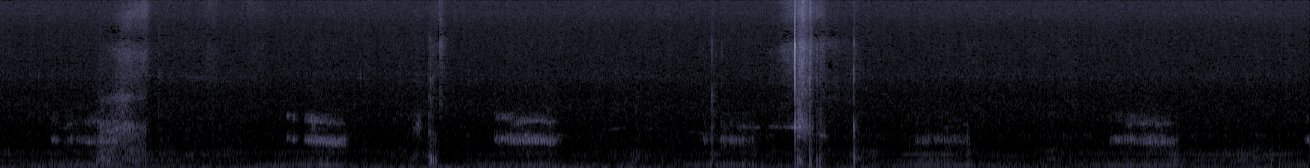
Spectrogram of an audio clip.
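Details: Faint, continuous low purr from Emerald, a pet cat, under quiet mid-pitched tonal sounds repeating every two to three seconds, with occasional clicks and a loud rustling burst near the middle.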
